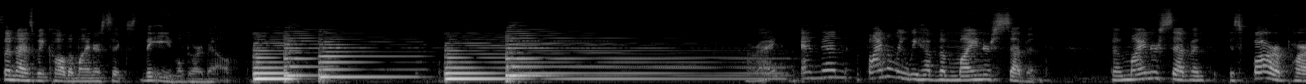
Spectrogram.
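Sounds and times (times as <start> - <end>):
piano two-note interval: 2.6 - 8.0.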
